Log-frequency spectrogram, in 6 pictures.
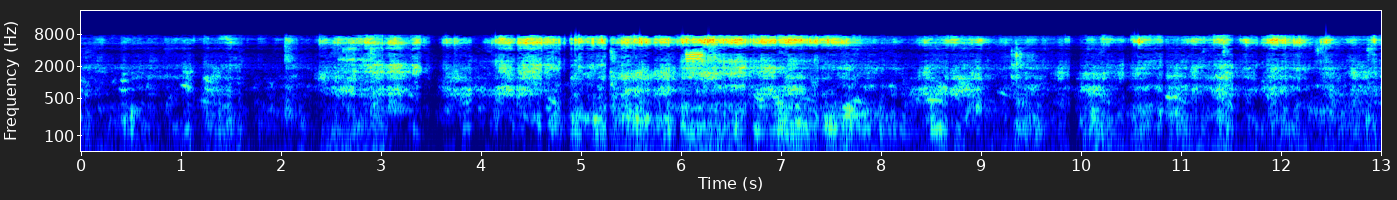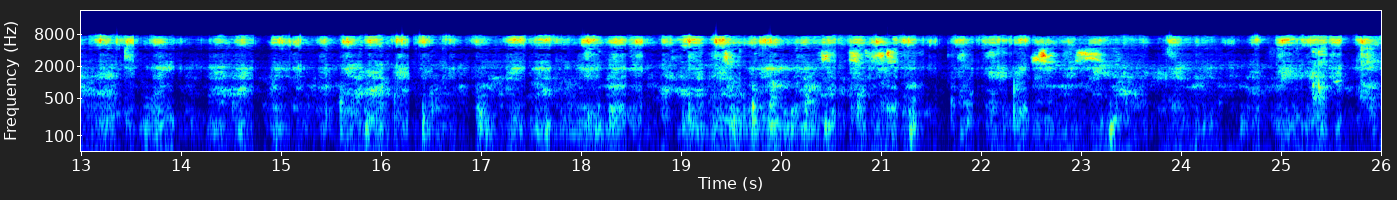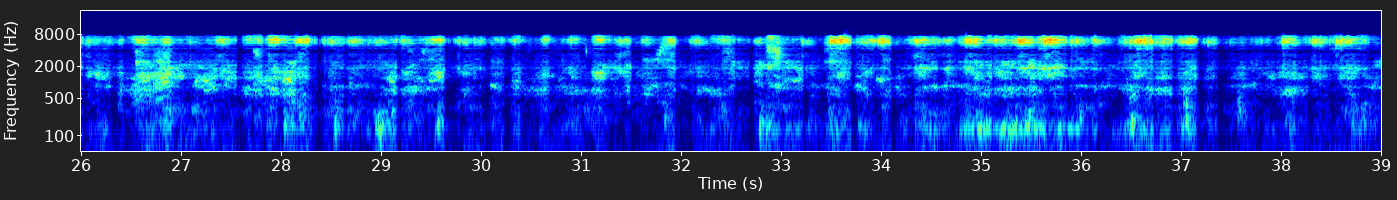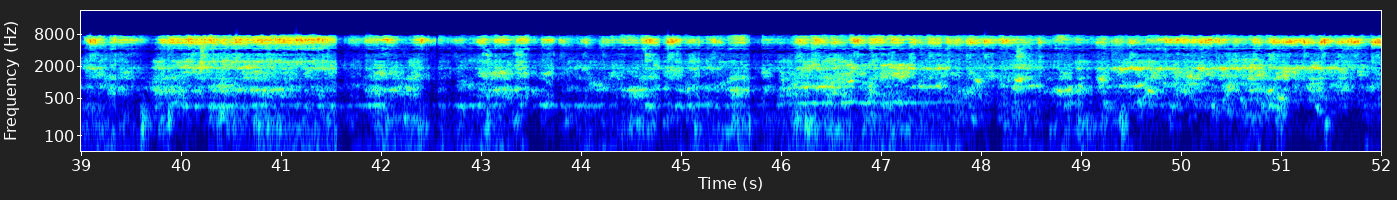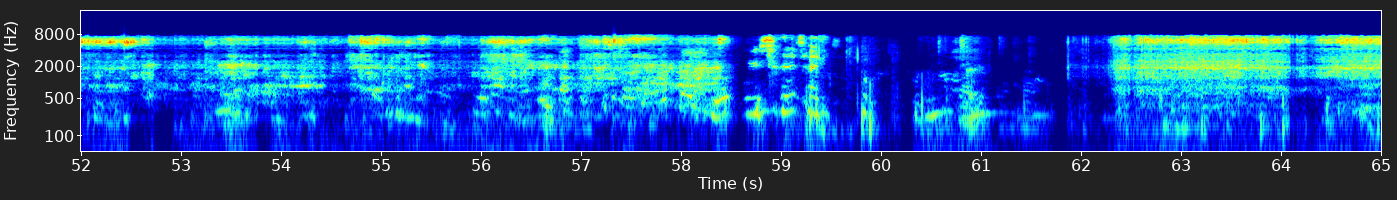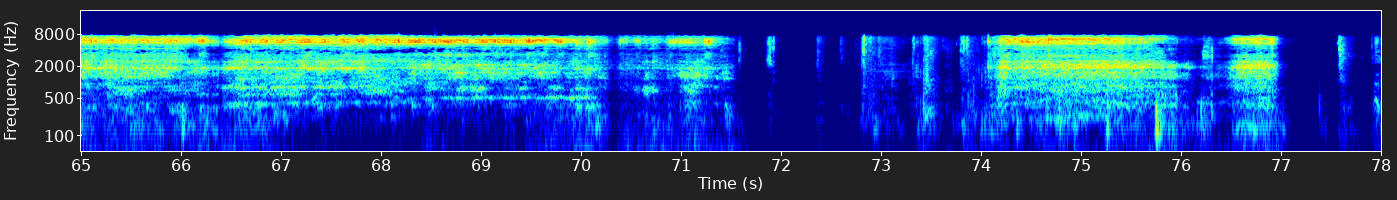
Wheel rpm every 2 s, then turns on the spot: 40, 40, 40, 40, 40, 40, 40, 40, 40, 40, 40, 40, 40, 40, 40, 40, 40, 40, 40, 40, 50, 50, 50, 50, 60, 60, 60, 60, 60, 10, 0, 30, 40, 50, 60, 30, 10, 40, 10.
none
